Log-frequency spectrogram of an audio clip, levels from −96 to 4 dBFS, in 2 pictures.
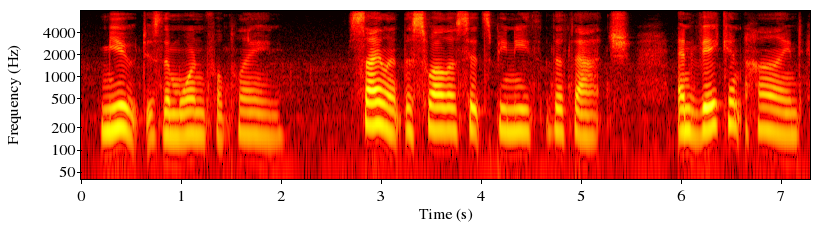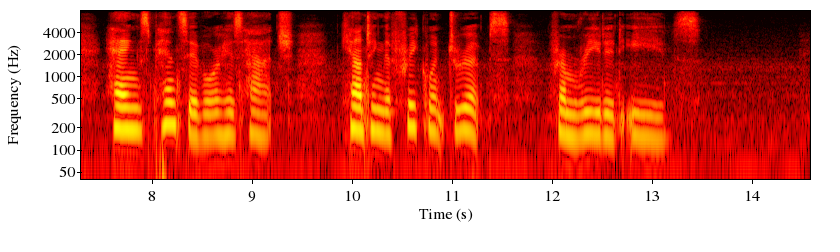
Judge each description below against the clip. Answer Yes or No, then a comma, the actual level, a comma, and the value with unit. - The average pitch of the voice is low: No, medium, 175 Hz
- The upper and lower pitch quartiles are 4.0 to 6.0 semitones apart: No, average, 3.3 semitones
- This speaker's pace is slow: Yes, slow, 110 wpm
